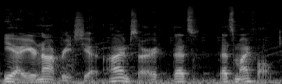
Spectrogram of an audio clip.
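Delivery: usual speaking voice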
